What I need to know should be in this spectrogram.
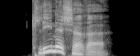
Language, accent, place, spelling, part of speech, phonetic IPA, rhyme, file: German, Germany, Berlin, klinischere, adjective, [ˈkliːnɪʃəʁə], -iːnɪʃəʁə, De-klinischere.ogg
- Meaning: inflection of klinisch: 1. strong/mixed nominative/accusative feminine singular comparative degree 2. strong nominative/accusative plural comparative degree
